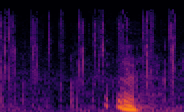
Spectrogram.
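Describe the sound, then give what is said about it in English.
A person chews food containing mayonnaise with the mouth open: wet chewing with smacking and crunchy clicks repeating in an uneven rhythm, briefly overlapped by a short voiced hum partway through. “Here, let's isolate it, Kevin. Okay, this is his. Oh, that's a good chew.”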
